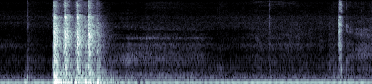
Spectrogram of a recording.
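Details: Project car after sitting for weeks, first start attempt: half-second burst of fast sharp clicks, then silence, with no cranking or firing; the starter is clicking instead of turning the engine.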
